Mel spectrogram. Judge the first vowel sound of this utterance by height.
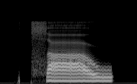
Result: low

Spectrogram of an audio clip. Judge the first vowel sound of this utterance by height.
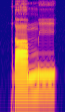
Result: low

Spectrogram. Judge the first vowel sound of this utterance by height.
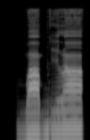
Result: low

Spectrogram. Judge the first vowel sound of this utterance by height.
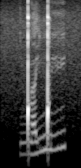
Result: low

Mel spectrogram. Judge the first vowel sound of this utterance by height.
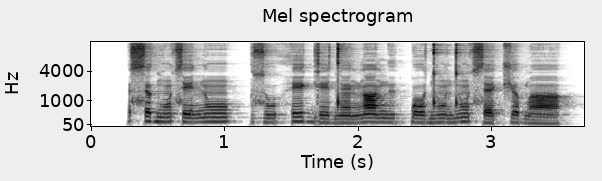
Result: mid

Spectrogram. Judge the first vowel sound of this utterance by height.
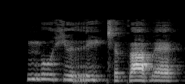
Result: high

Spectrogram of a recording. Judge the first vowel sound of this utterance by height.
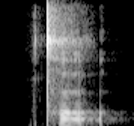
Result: mid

